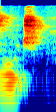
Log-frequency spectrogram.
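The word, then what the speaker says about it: Łódź: And Wooch is, that's a city that looks like Loads. This is how you say it in Polish, is Wooch.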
